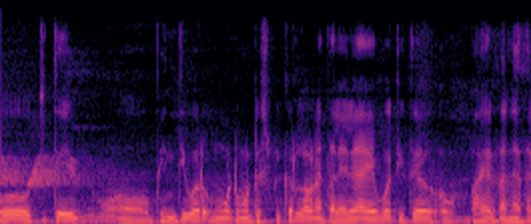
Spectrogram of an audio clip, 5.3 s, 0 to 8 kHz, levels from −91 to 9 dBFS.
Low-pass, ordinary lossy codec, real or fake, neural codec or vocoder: 7.2 kHz; none; real; none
